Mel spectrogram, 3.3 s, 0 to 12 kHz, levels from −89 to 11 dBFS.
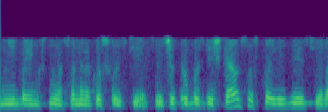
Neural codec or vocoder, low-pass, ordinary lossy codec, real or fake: none; 10.8 kHz; AAC, 48 kbps; real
